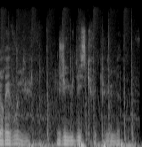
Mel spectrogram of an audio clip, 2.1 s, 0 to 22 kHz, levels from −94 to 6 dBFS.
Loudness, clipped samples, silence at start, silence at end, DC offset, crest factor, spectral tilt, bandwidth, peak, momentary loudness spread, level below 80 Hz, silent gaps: -35 LUFS; under 0.1%; 0 s; 0 s; under 0.1%; 16 dB; -5 dB/octave; 17 kHz; -16 dBFS; 9 LU; -38 dBFS; none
